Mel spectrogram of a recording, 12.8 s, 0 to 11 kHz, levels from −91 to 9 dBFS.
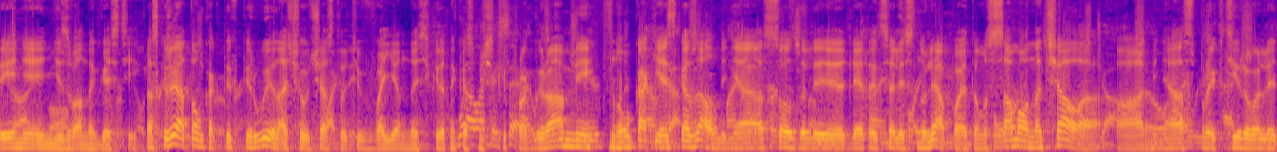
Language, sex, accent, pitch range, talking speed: Russian, male, native, 95-120 Hz, 155 wpm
